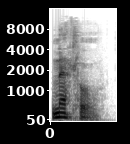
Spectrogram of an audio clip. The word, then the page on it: nettle: British English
